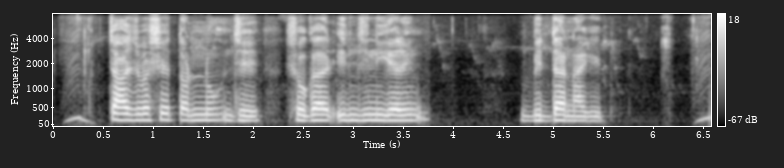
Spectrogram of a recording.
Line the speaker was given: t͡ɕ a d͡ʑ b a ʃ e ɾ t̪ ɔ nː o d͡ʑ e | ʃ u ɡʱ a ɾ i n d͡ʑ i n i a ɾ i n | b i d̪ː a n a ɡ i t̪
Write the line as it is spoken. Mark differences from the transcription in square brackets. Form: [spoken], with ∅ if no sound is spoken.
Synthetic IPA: t͡ɕ a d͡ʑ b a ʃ e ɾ t̪ ɔ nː o d͡ʑ e | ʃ [o] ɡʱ a ɾ i n d͡ʑ i n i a ɾ i [ŋ] | b i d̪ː a n a ɡ i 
